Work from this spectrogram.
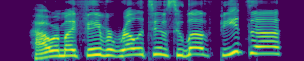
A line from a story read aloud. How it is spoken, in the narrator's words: he yelled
